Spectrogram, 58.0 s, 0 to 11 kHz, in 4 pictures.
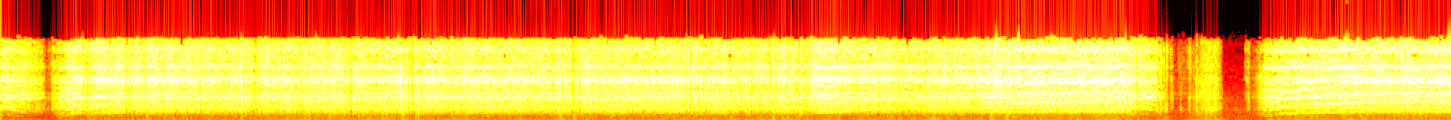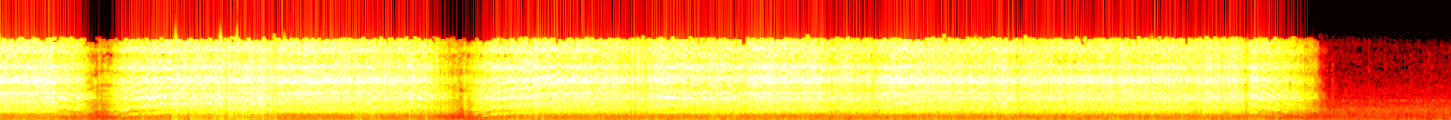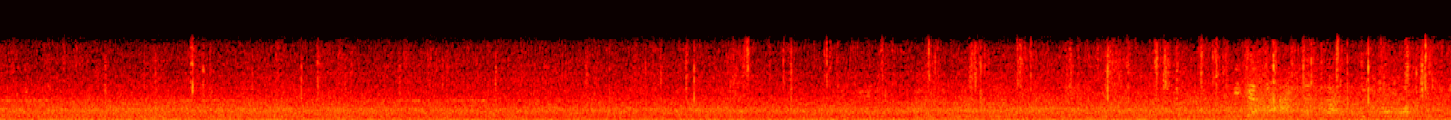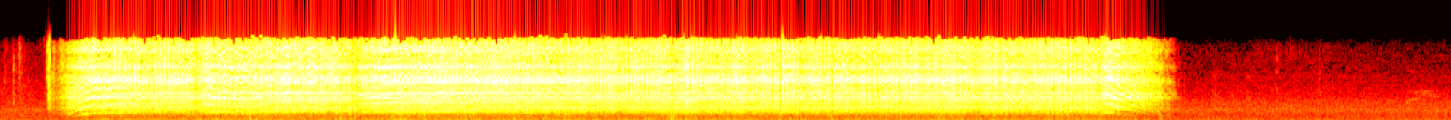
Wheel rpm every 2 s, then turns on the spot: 130, 240, 230, 230, 230, 160, 110, 160, 200, 140, 210, 220, 230, 140, 0, 0, 0, 0, 0, 0, 0, 0, 160, 220, 230, 230, 230, 90, 0.
none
